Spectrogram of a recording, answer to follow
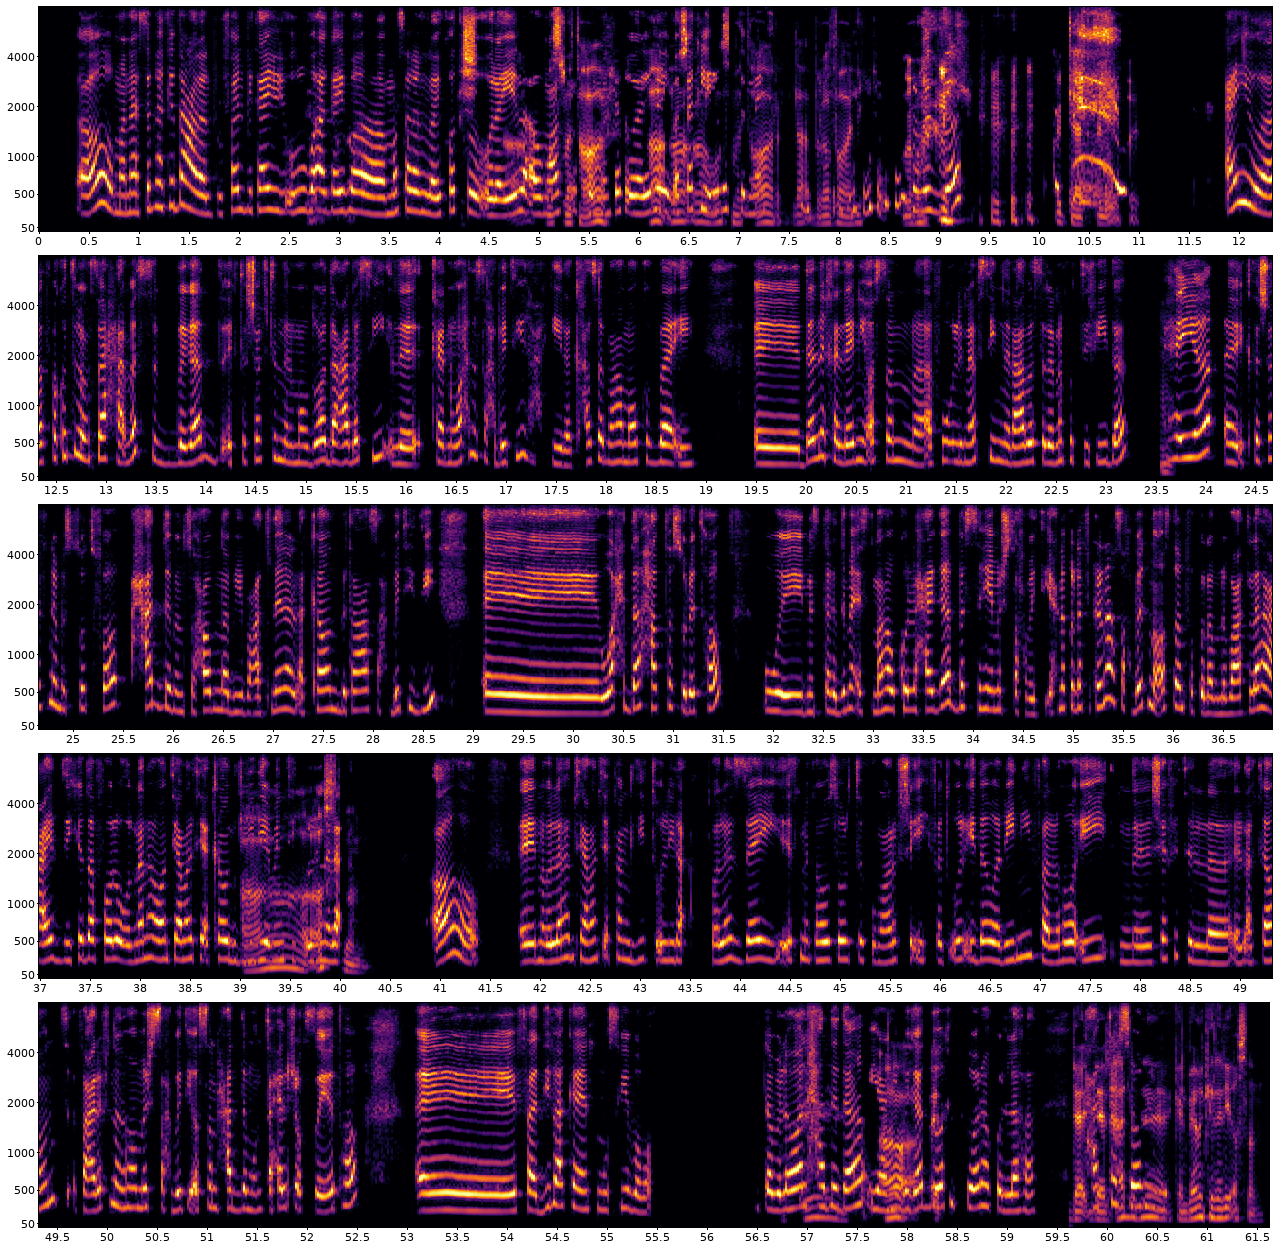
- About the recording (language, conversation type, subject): Arabic, podcast, إزاي تتعامل مع المقارنات على السوشيال ميديا؟
- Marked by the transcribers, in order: in English: "الprofile"; unintelligible speech; in English: "لايكات"; in English: "الكومنتات"; laughing while speaking: "برافو عليكِ"; giggle; tapping; in English: "الaccount"; in English: "follow"; in English: "account"; in English: "account"; in English: "الaccount"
